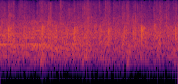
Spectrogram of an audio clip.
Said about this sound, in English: Oh, clap your hands for the blood of Jesus.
